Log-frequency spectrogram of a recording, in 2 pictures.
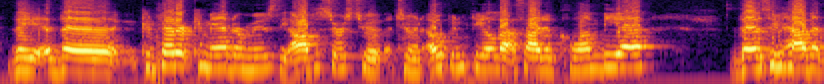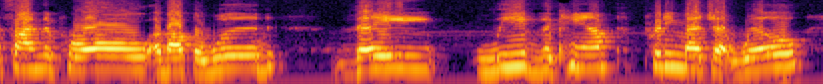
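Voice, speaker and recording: A woman, a history professor, explaining at length as a podcast guest, measured and thoughtful, sometimes repeating words as she thinks. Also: fairly high pitch, darkish tone, low-quality recording. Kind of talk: expert explaining in an interview.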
